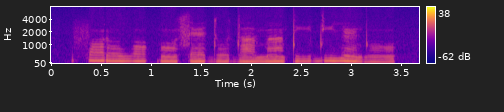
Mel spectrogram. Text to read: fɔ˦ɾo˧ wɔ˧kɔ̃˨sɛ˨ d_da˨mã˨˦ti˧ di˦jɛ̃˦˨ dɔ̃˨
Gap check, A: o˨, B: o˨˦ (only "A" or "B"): A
